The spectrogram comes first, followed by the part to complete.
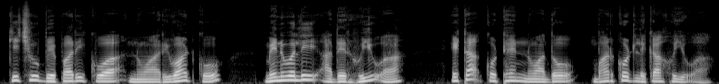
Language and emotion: Santali, neutral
